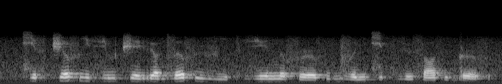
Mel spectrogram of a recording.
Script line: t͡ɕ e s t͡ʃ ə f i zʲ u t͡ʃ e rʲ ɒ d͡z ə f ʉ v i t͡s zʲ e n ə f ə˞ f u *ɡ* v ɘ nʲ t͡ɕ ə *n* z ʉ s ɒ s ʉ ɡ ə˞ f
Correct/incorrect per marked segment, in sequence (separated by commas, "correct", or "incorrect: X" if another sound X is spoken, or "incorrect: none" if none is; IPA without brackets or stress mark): correct, incorrect: t͡s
